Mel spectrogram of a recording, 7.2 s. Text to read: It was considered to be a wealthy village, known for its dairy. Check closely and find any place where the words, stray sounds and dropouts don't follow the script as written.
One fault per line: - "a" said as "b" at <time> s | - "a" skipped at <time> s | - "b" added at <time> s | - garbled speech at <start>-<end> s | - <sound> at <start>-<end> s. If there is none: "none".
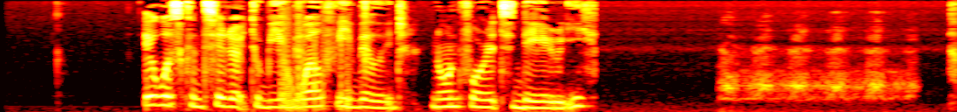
- bark at 5.4-6.9 s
